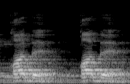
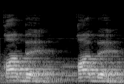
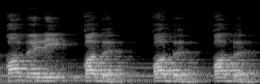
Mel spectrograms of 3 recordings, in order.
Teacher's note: अब यहाँ पर जो कलकला होगा वो कलकला सगीरा होगा, ये छोटा कलकला होगा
